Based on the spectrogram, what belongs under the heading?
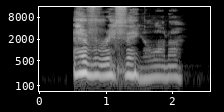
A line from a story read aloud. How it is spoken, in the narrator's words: he growled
